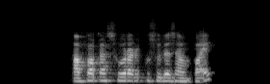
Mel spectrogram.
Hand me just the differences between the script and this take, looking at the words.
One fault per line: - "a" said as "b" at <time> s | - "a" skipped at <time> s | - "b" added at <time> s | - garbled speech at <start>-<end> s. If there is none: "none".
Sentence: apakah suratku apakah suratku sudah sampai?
- "apakah suratku" skipped at 1.5 s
